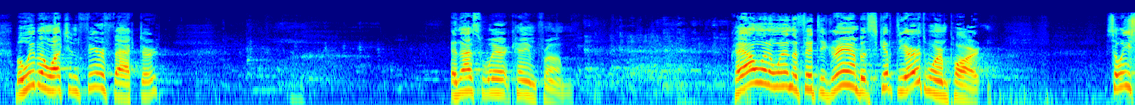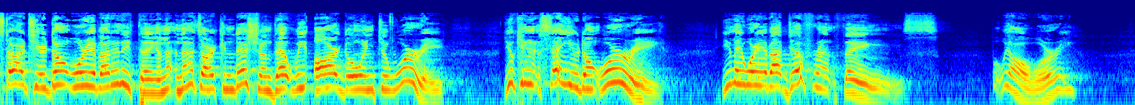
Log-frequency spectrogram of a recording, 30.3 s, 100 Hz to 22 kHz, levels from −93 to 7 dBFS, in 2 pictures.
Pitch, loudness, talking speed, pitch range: 230 Hz, -17 LUFS, 115 wpm, 180-270 Hz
